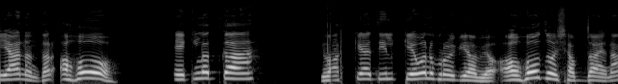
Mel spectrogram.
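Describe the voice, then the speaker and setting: A man's voice: high-pitched, clear, resonant tone, dry recording, clean studio sound. A man teaching an online exam-prep grammar lesson, acting out example exclamations and calling his students friends. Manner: lively, acts out example exclamations, keeps addressing students as friends.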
